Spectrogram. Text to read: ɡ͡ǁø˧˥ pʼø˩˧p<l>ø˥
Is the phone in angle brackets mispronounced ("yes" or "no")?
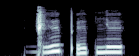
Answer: yes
